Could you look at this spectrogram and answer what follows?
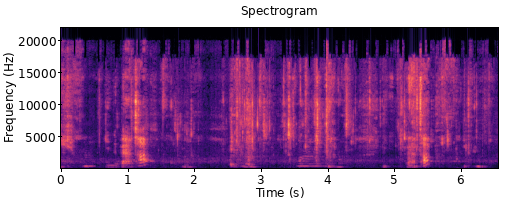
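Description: Water sloshes and drips in a bathtub during a wash, coming in irregular bursts with quiet gaps, while a voice talks over parts of it.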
